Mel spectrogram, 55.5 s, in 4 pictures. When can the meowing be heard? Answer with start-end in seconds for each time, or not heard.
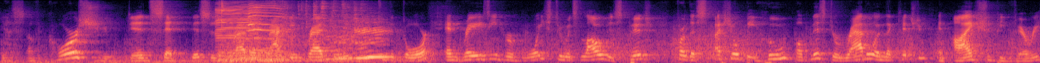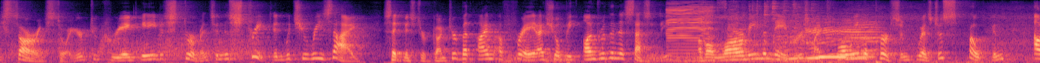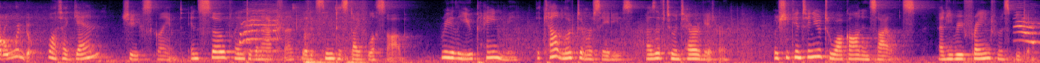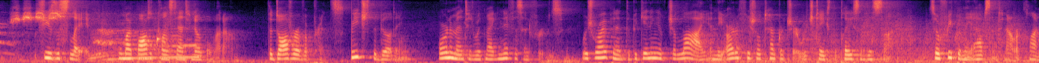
2.9-4.0, 30.9-32.6, 41.2-42.5.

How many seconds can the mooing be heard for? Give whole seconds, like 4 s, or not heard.
7 s.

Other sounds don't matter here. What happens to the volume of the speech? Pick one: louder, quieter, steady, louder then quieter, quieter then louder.
louder.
